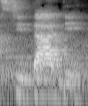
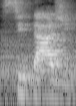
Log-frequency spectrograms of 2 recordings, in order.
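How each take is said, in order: First: The final D is hard, like an English d. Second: The final D is soft, like a j sound. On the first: This is the way of Portugal. "not cidade, which is more continental Portuguese" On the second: This is the Brazilian way. "that's a soft D"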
